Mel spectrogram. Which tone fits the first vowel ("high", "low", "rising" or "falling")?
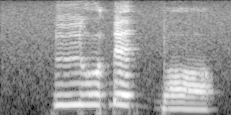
high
